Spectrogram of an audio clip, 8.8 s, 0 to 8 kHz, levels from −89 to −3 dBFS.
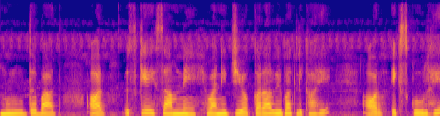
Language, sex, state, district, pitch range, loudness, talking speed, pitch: Hindi, female, Uttar Pradesh, Jyotiba Phule Nagar, 200-220 Hz, -16 LUFS, 95 wpm, 210 Hz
